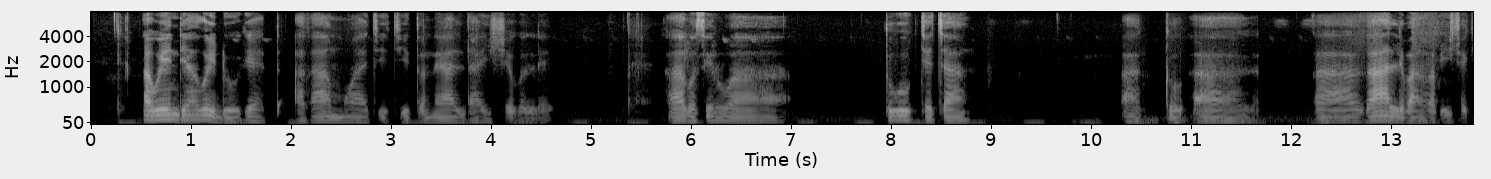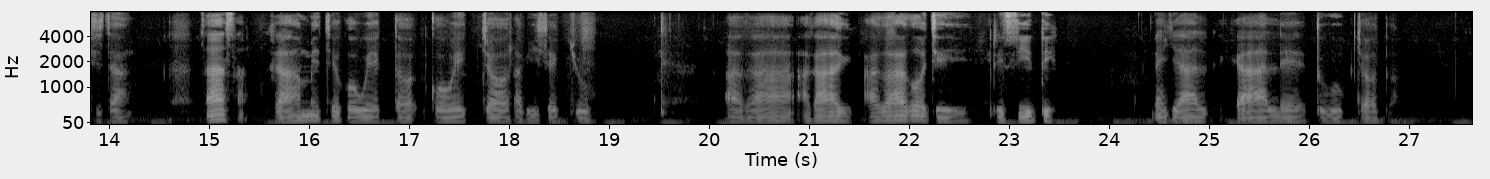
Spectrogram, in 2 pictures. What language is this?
Kalenjin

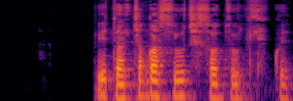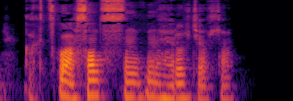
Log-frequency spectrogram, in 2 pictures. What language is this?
Mongolian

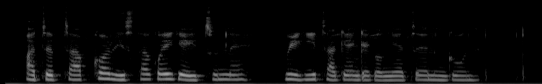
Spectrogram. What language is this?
Kalenjin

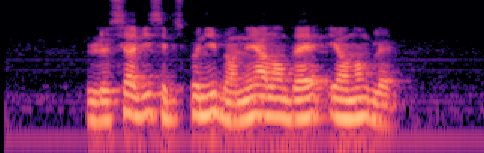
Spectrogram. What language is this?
French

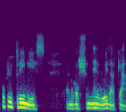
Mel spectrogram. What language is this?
Welsh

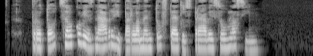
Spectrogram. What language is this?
Czech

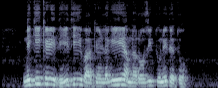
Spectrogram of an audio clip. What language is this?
Gujari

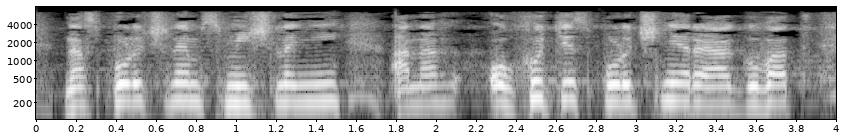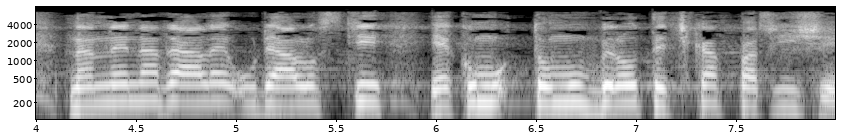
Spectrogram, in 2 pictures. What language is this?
Czech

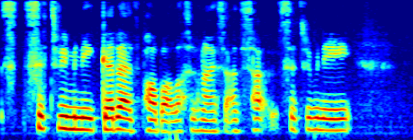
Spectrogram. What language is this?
Welsh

